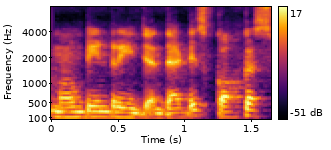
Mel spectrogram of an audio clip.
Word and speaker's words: Caucasus: range and that is caucus mountain ranges or it is being pronunciated as caucuses Caucasus Mountains see your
